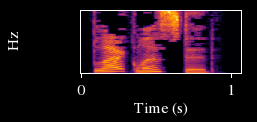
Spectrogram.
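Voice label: "blacklisted", British English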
